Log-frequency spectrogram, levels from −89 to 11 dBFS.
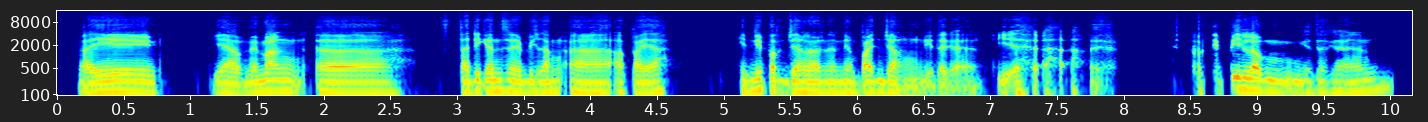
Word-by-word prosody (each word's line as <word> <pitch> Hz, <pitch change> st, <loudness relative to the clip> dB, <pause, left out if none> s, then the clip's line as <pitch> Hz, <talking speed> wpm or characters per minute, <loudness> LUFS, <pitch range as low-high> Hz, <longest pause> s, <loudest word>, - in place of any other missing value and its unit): Baik, 110 Hz, +1 st, +3 dB, 0.4 s
ya 105 Hz, -1 st, +1 dB
memang, 115 Hz, +4 st, +1 dB
eee, 110 Hz, -1 st, +3 dB, 0.6 s
tadi 115 Hz, +3 st, +1 dB
kan 120 Hz, 0 st, +2 dB
saya 115 Hz, -3 st, +1 dB
bilang, 110 Hz, 0 st, -1 dB
eee, 105 Hz, -2 st, +2 dB
apa 105 Hz, 0 st, -1 dB
ya, 105 Hz, +2 st, +1 dB, 0.6 s
ini 115 Hz, +2 st, -3 dB
perjalanan 110 Hz, -3 st, +1 dB
yang 110 Hz, -, -1 dB
panjang 105 Hz, -6 st, +2 dB
gitu -, -, -2 dB
kan, -, -, -5 dB
iya, -, -, -2 dB, 1.1 s
seperti -, -, -9 dB
film 120 Hz, -6 st, +3 dB
gitu 115 Hz, 0 st, -6 dB
kan. 115 Hz, +6 st, -5 dB
110 Hz, 130 wpm, -25 LUFS, 105-115 Hz, 1.1 s, Baik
